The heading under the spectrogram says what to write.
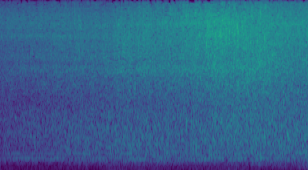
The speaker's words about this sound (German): Das Rauschen der Wellen hinter dir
